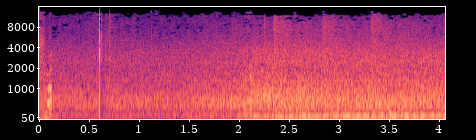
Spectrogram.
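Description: Ballpark crowd noise with one sharp knock of the pitched ball about half a second in. The crowd murmur swells about halfway through.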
